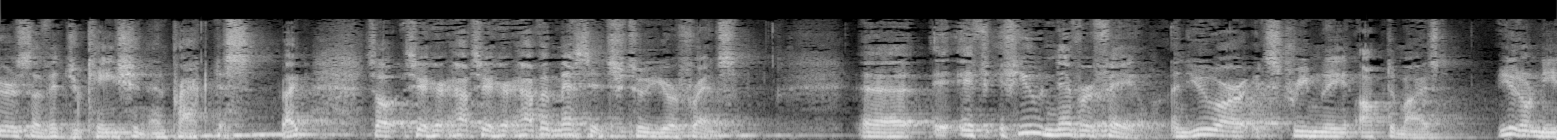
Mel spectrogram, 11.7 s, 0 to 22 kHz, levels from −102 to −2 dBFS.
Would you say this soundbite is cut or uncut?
cut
